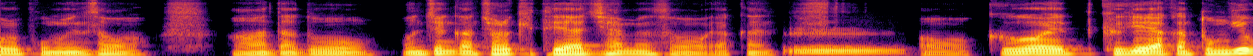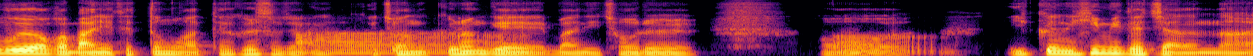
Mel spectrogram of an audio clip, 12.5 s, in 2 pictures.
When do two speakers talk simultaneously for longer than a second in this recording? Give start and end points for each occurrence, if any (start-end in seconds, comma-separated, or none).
7.7-9.0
